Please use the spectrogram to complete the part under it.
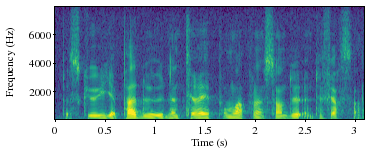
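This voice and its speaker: A man's voice: deep voice, little pitch movement, a little fast. A man giving a casual step-by-step tutorial on setting up a web server, spelling out commands letter by letter and often checking in with the viewer. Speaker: tutorial instructor. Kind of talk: screen-recorded command-line tutorial.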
